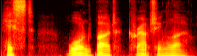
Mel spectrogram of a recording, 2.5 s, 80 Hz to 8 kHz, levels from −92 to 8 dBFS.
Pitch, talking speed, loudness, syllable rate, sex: 90 Hz, 120 wpm, -18 LUFS, 3.6 syllables/s, male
